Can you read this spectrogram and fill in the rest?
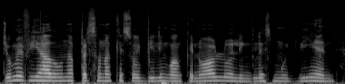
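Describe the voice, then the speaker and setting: A man hosting an informal Bible podcast, talking in a halting, conversational way with many restarts and then reading scripture aloud. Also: on the high side, little pitch movement, clear, resonant tone, no room sound. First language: Spanish.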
